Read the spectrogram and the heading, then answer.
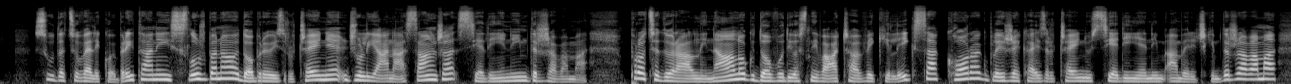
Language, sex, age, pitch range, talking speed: Croatian, female, 30-49, 145-220 Hz, 105 wpm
